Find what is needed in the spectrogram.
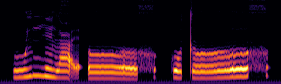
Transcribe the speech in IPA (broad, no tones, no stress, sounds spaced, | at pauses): u lʲ ŋ ẽ l ʕ ɛ̰ ʔ ɤː x | k o t ɤː x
